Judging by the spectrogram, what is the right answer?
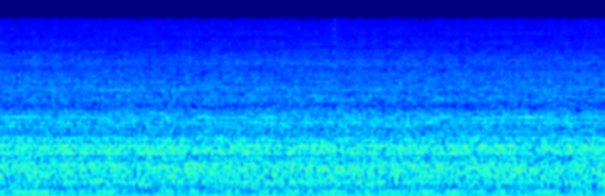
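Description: Steady background hum with an even hiss, unchanging throughout, like a running machine.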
